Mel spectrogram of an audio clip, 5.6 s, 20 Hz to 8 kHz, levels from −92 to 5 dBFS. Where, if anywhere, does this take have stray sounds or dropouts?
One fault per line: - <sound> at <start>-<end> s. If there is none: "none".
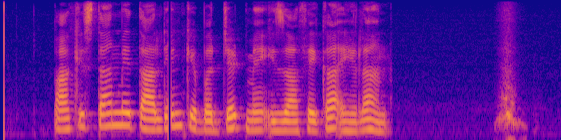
- dropout at 1.7-1.7 s
- whoosh at 4.9-5.3 s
